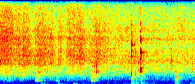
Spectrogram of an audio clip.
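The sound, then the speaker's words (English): Onions sizzle steadily in a hot pan, a continuous bright hiss broken by a few sharp pops and crackles, with faint scraping stirs underneath and no talking. “Anything you add onion with smells nice.”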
